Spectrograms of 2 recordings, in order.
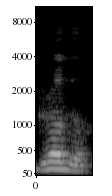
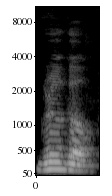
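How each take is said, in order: First: The first vowel is o, the second u. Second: The first vowel is u, the second o. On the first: The speaker calls it right. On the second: The speaker calls it wrong.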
